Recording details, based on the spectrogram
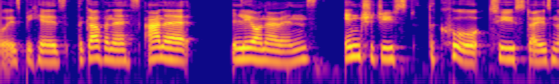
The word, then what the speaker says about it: Leonowens: Leonowens. – Yeah, it feels like you've got to say it all at once.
